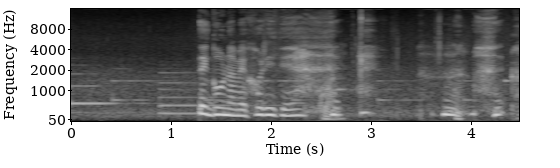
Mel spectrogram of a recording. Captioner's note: laughs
